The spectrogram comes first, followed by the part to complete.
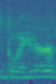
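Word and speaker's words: Glaedr: it through glad year i know the actual pronunciation is glader but i like to say gladiator you can see how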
